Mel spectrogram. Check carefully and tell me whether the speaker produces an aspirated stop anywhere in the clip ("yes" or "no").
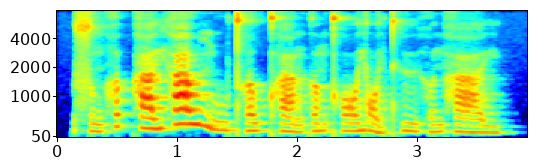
yes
